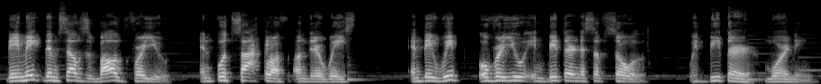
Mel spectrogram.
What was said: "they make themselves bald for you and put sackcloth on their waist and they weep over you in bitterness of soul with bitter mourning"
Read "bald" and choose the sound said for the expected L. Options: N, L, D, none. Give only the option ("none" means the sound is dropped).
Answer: L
